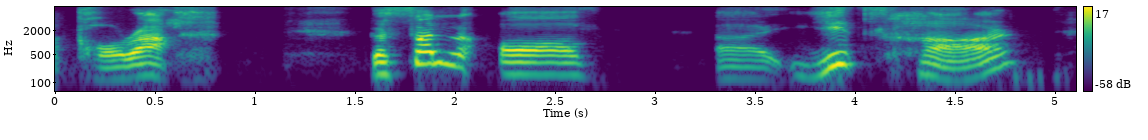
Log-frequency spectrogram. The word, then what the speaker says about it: Korach: you read now the the quran actually uh in in a proper pronunciation is uh korach the son of uh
